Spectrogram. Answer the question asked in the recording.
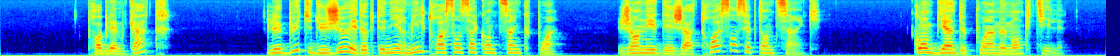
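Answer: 980 points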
